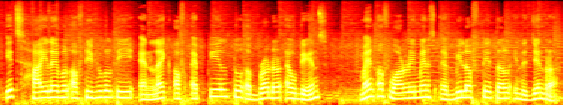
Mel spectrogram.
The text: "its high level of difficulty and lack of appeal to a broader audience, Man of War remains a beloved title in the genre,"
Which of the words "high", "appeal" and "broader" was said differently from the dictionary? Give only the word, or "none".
none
